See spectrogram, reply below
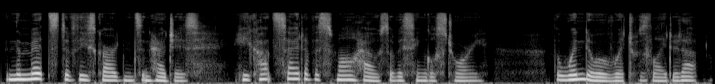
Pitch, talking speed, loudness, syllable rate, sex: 190 Hz, 220 wpm, -18 LUFS, 5.7 syllables/s, female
